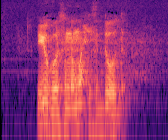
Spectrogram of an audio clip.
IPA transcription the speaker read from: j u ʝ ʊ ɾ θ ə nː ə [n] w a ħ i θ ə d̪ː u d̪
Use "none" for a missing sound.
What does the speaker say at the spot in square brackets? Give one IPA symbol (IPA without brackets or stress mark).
m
